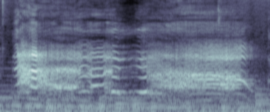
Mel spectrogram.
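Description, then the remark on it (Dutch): A test subject screams in long, strained, high-pitched wails that rise and fall over a few seconds, loud, with a low rumbling background underneath. “Ze bleven tegen de microfoons fluisteren tot de tweede proefpersoon begon te gillen.”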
